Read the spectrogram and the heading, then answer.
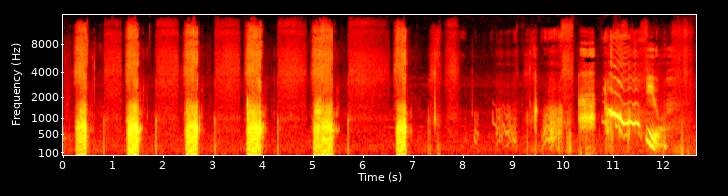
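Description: A dog recovering from airway surgery snuffles and snorts in loud, breathy bursts, about seven in a fairly steady rhythm, followed by softer, squeakier whining noises near the end.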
